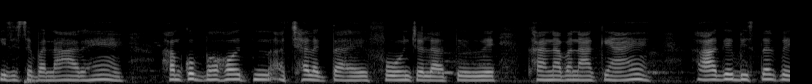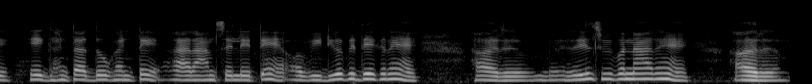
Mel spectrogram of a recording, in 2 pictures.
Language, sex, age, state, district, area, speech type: Hindi, female, 30-45, Uttar Pradesh, Hardoi, rural, spontaneous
